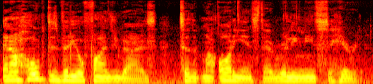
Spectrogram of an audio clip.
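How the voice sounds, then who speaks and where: A woman's voice: sits low, normal speed, a little mellow. Earnest young woman sharing her story. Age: 20s. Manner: earnest, plain-spoken, casual fillers. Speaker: vlogger, licensed funeral director. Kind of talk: personal testimony.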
